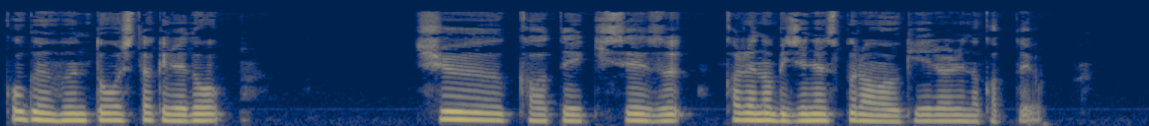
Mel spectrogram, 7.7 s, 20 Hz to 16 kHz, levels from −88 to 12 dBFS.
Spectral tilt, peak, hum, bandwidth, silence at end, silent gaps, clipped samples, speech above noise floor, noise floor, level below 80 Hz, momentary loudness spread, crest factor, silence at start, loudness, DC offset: -6 dB/octave; -6 dBFS; none; 11.5 kHz; 0.75 s; none; under 0.1%; 51 dB; -70 dBFS; -62 dBFS; 14 LU; 16 dB; 0.05 s; -20 LUFS; under 0.1%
